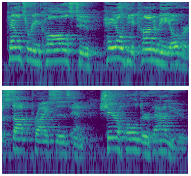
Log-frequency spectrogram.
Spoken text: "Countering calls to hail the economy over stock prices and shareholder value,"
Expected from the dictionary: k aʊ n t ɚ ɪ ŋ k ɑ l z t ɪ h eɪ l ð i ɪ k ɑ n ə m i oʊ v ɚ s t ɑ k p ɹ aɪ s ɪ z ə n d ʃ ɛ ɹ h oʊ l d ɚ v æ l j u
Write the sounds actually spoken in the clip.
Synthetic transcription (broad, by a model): k aʊ n t ɚ ɪ ŋ k ɑ l z t ɪ h eɪ l ð i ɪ k ɑ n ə m i oʊ v ɚ s t ɑ k p ɹ aɪ s ɪ z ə n ʃ ɛ ɹ h oʊ l d ɚ v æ l j u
